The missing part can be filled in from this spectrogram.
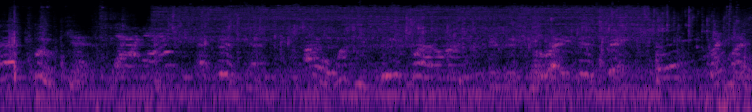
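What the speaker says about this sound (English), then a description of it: "Let me wash my hands real quick." Hands washed under a running kitchen tap, a steady close stream of water splashing with small shifts as the hands move, and a voice speaking briefly over it.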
